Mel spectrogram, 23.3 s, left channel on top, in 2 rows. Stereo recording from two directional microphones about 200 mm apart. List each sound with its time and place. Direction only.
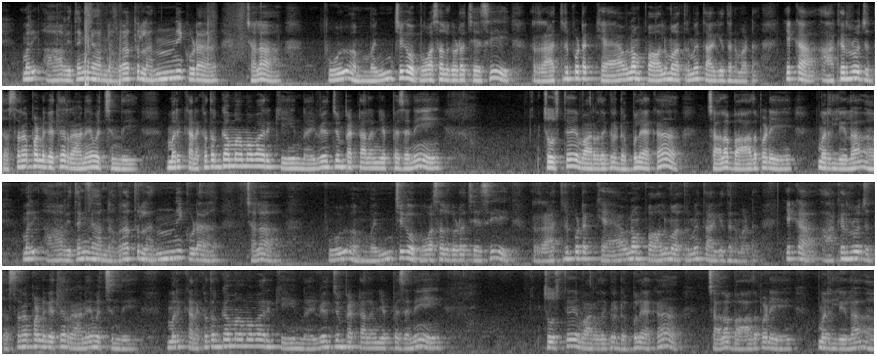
0.3 s speech: 20° left (ahead or behind)
1.8 s speech: 25° left (ahead or behind)
3.2 s speech: 45° left (ahead or behind)
4.6 s speech: 45° left (ahead or behind)
18.9 s speech: 50° left (ahead or behind)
